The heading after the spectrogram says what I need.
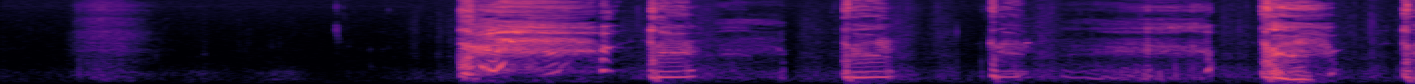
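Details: A run of about five harsh, hoarse, barking coughs with noisy breaths between them; barking cough.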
